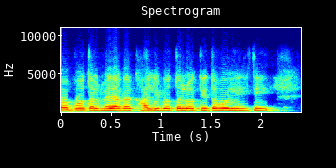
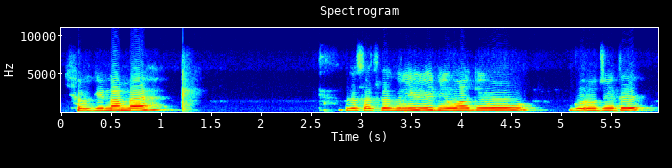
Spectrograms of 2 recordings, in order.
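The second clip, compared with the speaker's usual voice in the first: tearful voice, crying while speaking. Sharing a thankful testimony with the congregation, crying while speaking. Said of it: "मुझे रोना आ रहा है".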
